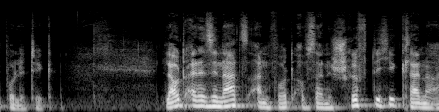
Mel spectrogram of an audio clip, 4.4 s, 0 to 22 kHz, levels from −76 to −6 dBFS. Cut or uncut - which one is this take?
uncut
